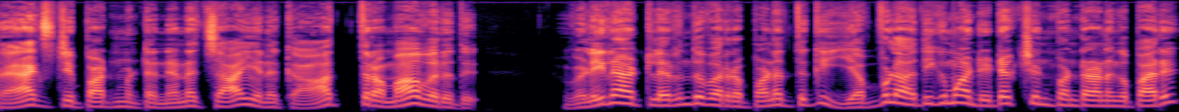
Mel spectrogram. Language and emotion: Tamil, angry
